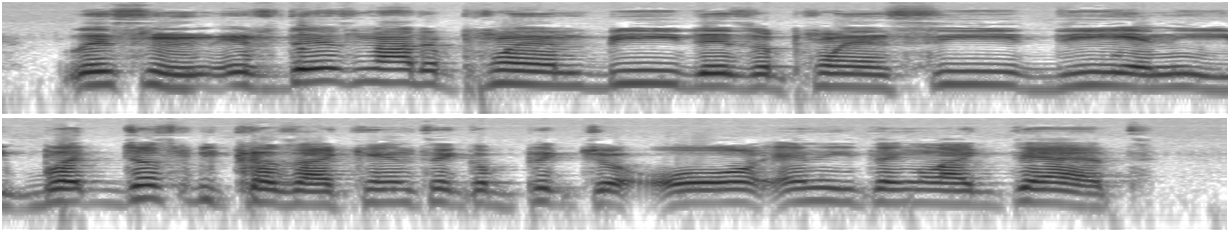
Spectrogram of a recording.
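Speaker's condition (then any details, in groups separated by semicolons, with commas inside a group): Cerebral palsy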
